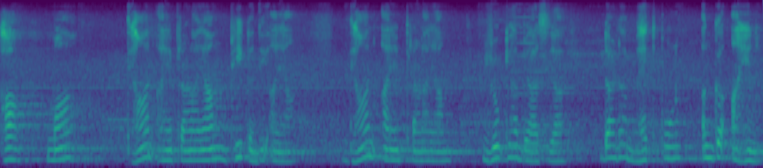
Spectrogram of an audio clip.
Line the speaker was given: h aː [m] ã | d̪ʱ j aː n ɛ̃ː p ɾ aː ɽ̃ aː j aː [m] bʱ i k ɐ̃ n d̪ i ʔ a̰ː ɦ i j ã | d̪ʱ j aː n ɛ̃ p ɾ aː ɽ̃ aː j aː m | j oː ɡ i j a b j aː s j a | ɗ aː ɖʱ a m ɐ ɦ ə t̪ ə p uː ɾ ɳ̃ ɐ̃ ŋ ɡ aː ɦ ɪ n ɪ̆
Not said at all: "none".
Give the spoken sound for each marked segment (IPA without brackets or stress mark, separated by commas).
m, m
